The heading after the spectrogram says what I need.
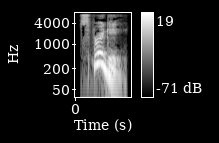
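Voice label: "spriggy", English, British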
